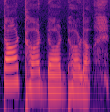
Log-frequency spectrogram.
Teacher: ट वर्ग में अगर हम बोलकर देखें ट ठ ड ढ ड़, जीभ उल्टी होकर तालु को स्पर्श कर रही है और इसका उच्चारण स्थान हो जाता है मूर्धा, यानी कि मूर्धन्य, जीभ उल्टी होकर तालु को स्पर्श कर रही है और टा वर्ग के सभी व्यंजनों का उच्चारण स्थान हो जाता है मूर्धन्य।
